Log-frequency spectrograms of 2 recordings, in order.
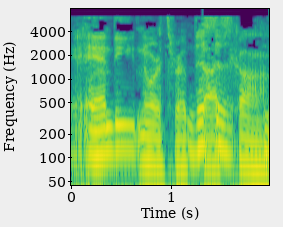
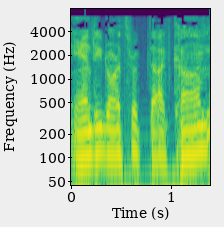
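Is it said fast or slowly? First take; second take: slowly; fast. First: It is said slowly. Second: It is said fast.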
